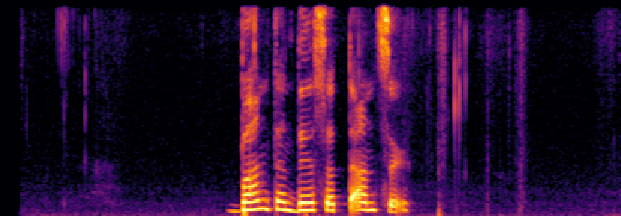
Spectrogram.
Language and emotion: Russian, positive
